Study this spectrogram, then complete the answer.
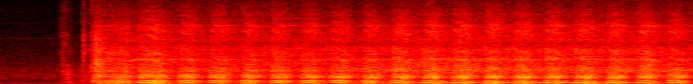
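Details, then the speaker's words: Freshly rebuilt turbo Subaru Forester boxer engine, first start, cranking with injectors disabled to build oil pressure: starter turns the engine over evenly, about two pulses a second, no firing; a normal priming crank. "let's crank it over build some oil pressure all right top one here it's oil pressure injectors are disabled"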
